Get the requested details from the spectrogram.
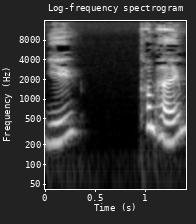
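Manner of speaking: wavering, halting words. Reading a story, a woman calls to the narrator again: very soft, faltering voice. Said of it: "in a very soft, faltering".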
